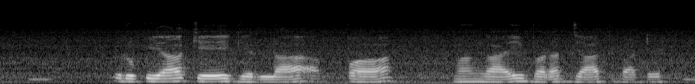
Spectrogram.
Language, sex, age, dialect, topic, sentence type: Bhojpuri, male, 31-35, Northern, banking, statement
